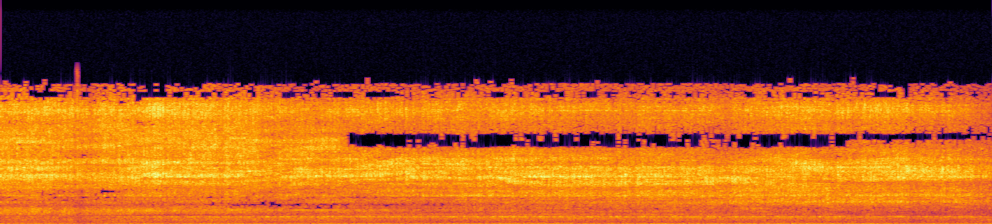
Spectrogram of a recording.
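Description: Mahindra Thar's engine idling steadily, under a constant high hiss.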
